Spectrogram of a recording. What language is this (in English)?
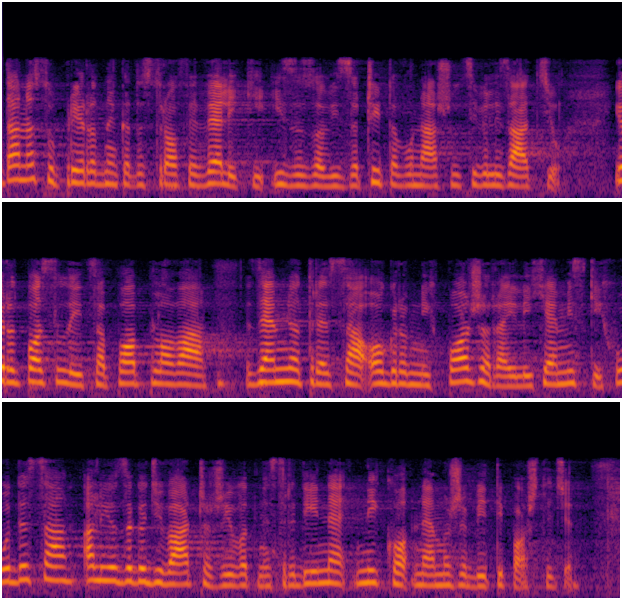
Serbian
